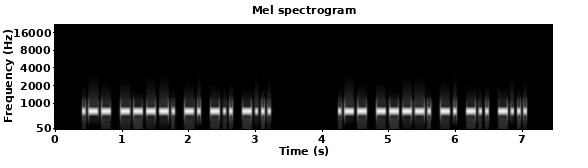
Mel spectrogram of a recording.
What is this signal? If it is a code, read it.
Morse code, heard as a keyed tone, about 25 wpm, 700 Hz. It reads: W9NDB W9NDB
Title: USA Call Signs - 5 Characters - Repeated 3x - 25wpm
